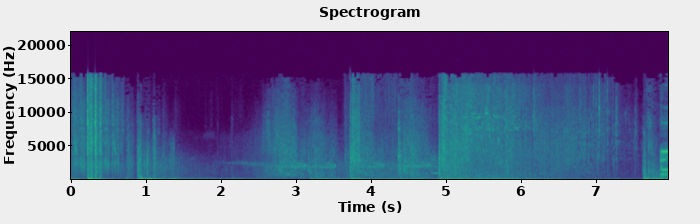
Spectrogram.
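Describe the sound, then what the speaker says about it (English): Gunfire and heavy explosions from an airstrike rumble through a shooter video game, loud bursts and booming blasts layered over continuous battle noise, with a sharp impact near the end. "Airstrike on you."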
